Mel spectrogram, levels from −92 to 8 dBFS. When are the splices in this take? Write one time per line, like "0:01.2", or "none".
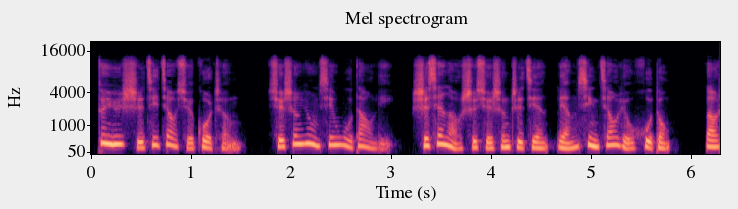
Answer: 0:01.6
